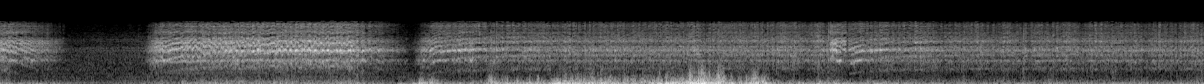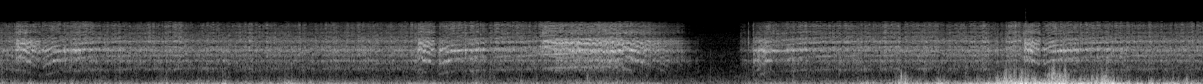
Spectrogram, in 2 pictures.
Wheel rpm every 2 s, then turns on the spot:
70, 160, 140, 200, 180, 190, 170, 200, 170, 70, 180, 180.
none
